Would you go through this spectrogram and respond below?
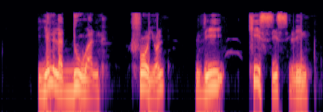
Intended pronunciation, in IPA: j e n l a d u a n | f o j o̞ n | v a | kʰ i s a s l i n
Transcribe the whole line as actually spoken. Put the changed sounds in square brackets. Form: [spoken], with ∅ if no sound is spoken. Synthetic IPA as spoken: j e n l a d u a n | f o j o̞ n | v [i] | kʰ i s [i] s l i n

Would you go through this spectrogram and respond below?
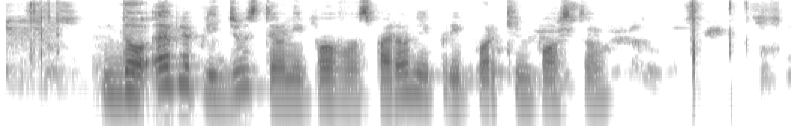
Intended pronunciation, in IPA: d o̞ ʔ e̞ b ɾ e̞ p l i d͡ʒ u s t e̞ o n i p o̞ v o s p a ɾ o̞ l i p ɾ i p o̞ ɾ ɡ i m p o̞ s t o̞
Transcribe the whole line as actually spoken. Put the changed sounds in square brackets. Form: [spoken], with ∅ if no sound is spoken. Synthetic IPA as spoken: d o̞ ʔ e̞ b [l] e̞ p l i d͡ʒ u s t e̞ o n i p o̞ v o s p a ɾ o̞ l i p ɾ i p o̞ ɾ [k] i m p o̞ s t o̞

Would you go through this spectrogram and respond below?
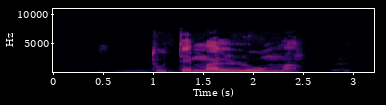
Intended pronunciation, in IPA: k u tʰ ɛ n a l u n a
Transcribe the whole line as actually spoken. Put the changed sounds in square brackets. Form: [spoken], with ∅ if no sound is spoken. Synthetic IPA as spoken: [t] u [t] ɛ [m] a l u [m] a

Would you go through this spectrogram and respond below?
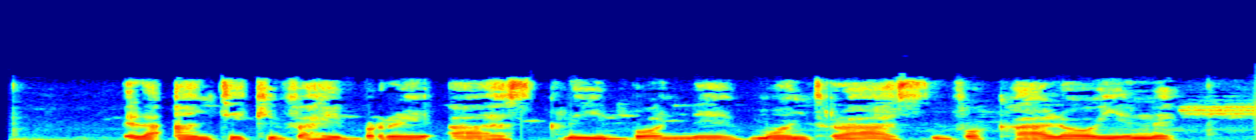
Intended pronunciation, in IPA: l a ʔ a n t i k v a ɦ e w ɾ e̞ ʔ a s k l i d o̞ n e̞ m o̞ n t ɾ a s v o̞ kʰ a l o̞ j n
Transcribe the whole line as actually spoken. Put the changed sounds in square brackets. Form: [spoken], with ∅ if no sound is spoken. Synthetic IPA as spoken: l a ʔ a n t i k v a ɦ e [b] ɾ e̞ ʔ a s k l i [b] o̞ n e̞ m o̞ n t ɾ a s v o̞ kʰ a l o̞ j n

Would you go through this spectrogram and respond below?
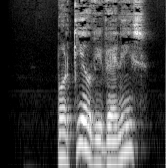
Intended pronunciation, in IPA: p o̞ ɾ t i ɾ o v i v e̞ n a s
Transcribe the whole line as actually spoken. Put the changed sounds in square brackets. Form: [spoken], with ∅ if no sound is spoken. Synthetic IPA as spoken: p o̞ ɾ [k] i [∅] o v i v e̞ n [i] s

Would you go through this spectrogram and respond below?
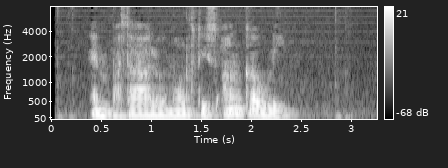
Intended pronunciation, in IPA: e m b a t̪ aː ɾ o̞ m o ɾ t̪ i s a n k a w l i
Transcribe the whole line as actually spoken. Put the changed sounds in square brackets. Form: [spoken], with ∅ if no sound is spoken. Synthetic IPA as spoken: e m b a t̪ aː [l] o̞ m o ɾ t̪ i s a [ŋ] k a w l i

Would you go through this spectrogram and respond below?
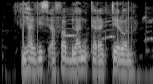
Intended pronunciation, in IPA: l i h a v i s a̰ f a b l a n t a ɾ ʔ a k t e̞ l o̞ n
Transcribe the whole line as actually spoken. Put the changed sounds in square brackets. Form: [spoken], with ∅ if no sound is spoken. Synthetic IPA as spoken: l i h a v i s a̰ f a b l a n [k] a ɾ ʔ a k t e̞ [ɾ] o̞ n

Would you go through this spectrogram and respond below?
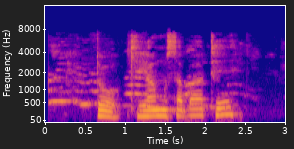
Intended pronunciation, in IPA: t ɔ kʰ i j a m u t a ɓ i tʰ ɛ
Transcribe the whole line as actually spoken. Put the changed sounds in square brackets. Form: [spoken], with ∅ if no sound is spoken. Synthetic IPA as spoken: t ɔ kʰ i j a m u [s] a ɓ [a] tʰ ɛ

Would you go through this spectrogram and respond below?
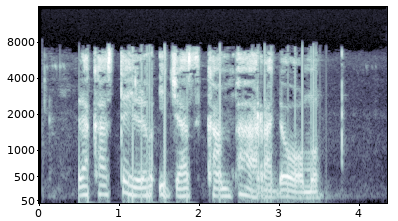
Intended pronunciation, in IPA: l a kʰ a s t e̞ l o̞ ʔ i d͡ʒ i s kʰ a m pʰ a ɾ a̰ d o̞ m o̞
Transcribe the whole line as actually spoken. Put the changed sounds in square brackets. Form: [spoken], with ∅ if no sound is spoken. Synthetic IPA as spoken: l a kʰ a s t e̞ l o̞ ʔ i d͡ʒ [a] s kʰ a m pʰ a ɾ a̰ d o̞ m o̞

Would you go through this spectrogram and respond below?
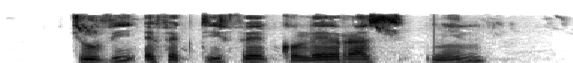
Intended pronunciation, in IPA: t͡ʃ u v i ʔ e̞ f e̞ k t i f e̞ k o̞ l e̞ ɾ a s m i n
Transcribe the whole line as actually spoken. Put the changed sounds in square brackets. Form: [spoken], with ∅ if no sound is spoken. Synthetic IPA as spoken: t͡ʃ u v i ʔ e̞ f e̞ k t i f e̞ k o̞ l e̞ ɾ a s m i n

